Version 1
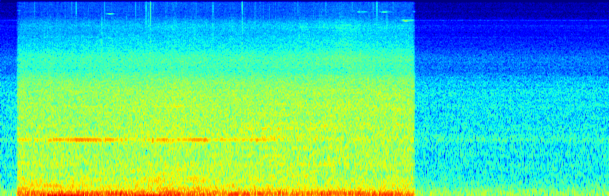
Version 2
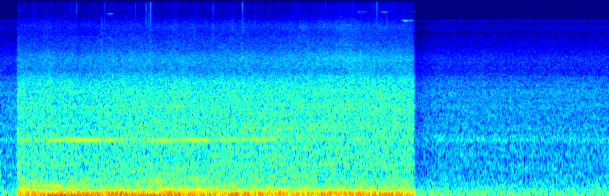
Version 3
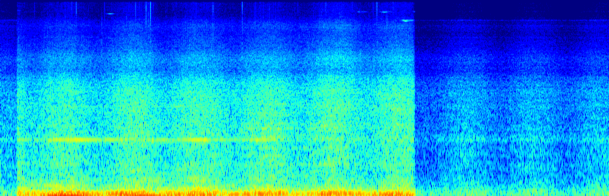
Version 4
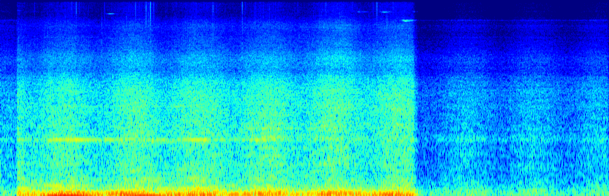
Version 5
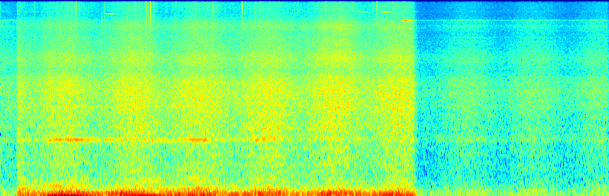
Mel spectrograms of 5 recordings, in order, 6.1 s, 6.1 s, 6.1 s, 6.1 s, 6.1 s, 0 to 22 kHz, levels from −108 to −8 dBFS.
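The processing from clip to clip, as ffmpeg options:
ffmpeg -i in.wav -filter_complex "[0:a]acrossover=split=160[link_01][link_02];[link_02]acompressor=threshold=-44dB:ratio=2[link_03];[link_01][link_03]amix=inputs=2:normalize=0,volume=-7.5dB" out.wav
ffmpeg -i in.wav -af "tremolo=f=1.5:d=0.54,volume=2.5dB" out.wav
ffmpeg -i in.wav -filter_complex "[0:a]asplit=2[link_01][link_02];[link_02]adelay=33,volume=-12dB[link_03];[link_01][link_03]amix=inputs=2:normalize=0" out.wav
ffmpeg -i in.wav -af "crystalizer=i=7.5:c=0,volume=9dB" out.wav

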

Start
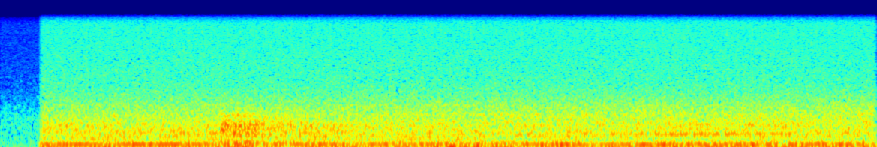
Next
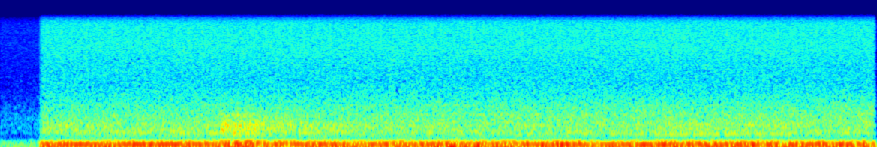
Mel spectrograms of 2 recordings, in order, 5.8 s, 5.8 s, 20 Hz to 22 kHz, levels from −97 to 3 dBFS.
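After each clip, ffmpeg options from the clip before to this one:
ffmpeg -i in.wav -af "firequalizer=gain_entry='entry(110,0);entry(190,-30);entry(310,-16);entry(6600,-7)':delay=0.05:min_phase=1,volume=4.5dB" out.wav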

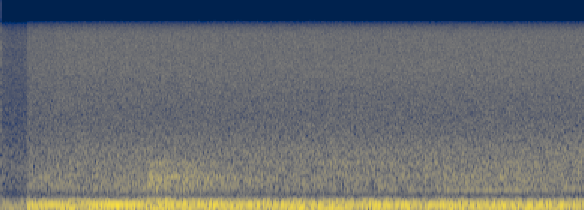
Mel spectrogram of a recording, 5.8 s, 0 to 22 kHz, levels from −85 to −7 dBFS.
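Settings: ffmpeg -i in.wav -af "tiltshelf=frequency=780:gain=-4.5,aecho=1:1:40.82|268.2:0.282|0.631,acompressor=mode=upward:threshold=-22dB:ratio=2.5,volume=1.5dB" out.wav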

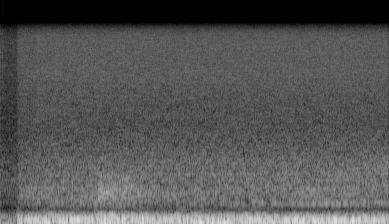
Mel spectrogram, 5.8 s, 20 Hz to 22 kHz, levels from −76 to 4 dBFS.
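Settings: ffmpeg -i in.wav -filter_complex "[0:a]asplit=2[link_01][link_02];[link_02]adelay=34,volume=-5.5dB[link_03];[link_01][link_03]amix=inputs=2:normalize=0,volume=4dB" out.wav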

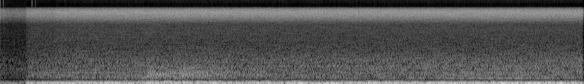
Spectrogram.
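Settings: ffmpeg -i in.wav -af "aecho=1:1:320:0.562,aexciter=amount=12.2:drive=6.4:freq=9300,volume=-6.5dB" out.wav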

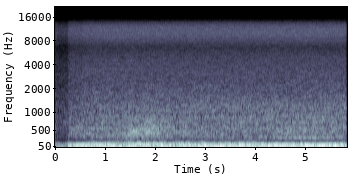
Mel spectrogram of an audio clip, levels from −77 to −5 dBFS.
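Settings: ffmpeg -i in.wav -af "lowpass=4000,volume=3dB" out.wav

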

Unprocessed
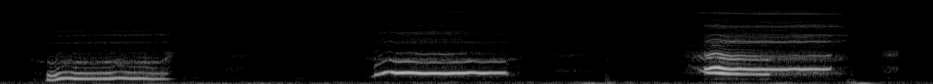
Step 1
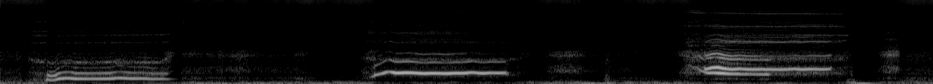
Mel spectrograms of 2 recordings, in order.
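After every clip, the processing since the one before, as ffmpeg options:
ffmpeg -i in.wav -af "acompressor=mode=upward:threshold=-32dB:ratio=2.5,volume=-2.5dB" out.wav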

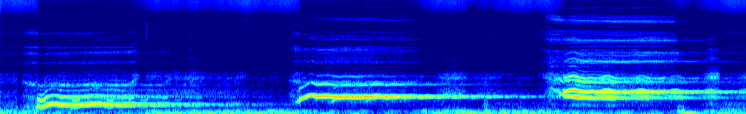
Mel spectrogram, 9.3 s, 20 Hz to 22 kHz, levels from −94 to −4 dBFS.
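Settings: ffmpeg -i in.wav -filter_complex "[0:a]equalizer=frequency=2300:width_type=o:width=1:gain=-5,asplit=2[link_01][link_02];[link_02]adelay=426,lowpass=frequency=3600:poles=1,volume=-8.5dB,asplit=2[link_03][link_04];[link_04]adelay=426,lowpass=frequency=3600:poles=1,volume=0.46,asplit=2[link_05][link_06];[link_06]adelay=426,lowpass=frequency=3600:poles=1,volume=0.46,asplit=2[link_07][link_08];[link_08]adelay=426,lowpass=frequency=3600:poles=1,volume=0.46,asplit=2[link_09][link_10];[link_10]adelay=426,lowpass=frequency=3600:poles=1,volume=0.46[link_11];[link_01][link_03][link_05][link_07][link_09][link_11]amix=inputs=6:normalize=0,volume=-7.5dB" out.wav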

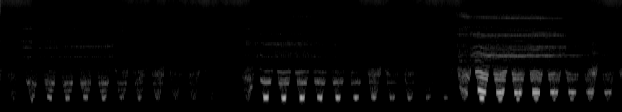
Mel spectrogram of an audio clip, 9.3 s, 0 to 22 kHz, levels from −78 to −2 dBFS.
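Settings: ffmpeg -i in.wav -af "afftfilt=real='re*gte(b*sr/1024,460*pow(2000/460,0.5+0.5*sin(2*PI*3.7*pts/sr)))':imag='im*gte(b*sr/1024,460*pow(2000/460,0.5+0.5*sin(2*PI*3.7*pts/sr)))':win_size=1024:overlap=0.75,volume=4dB" out.wav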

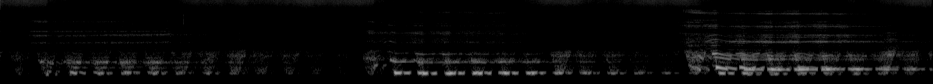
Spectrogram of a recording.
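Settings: ffmpeg -i in.wav -filter_complex "[0:a]asplit=2[link_01][link_02];[link_02]aecho=0:1:89|234:0.266|0.316[link_03];[link_01][link_03]amix=inputs=2:normalize=0,acompressor=threshold=-37dB:ratio=12,volume=7.5dB" out.wav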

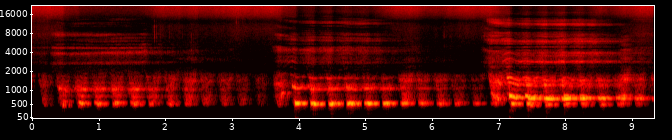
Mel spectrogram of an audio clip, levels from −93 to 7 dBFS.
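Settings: ffmpeg -i in.wav -filter_complex "[0:a]equalizer=frequency=2200:width_type=o:width=0.79:gain=-8.5,asplit=2[link_01][link_02];[link_02]adelay=30,volume=-7.5dB[link_03];[link_01][link_03]amix=inputs=2:normalize=0" out.wav

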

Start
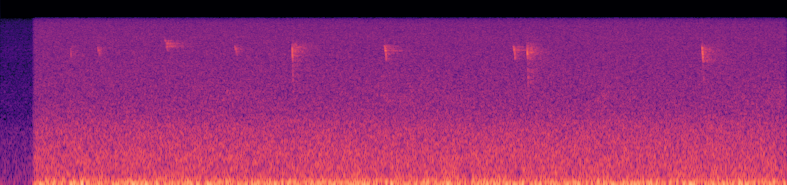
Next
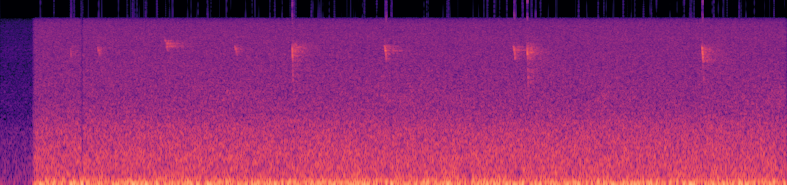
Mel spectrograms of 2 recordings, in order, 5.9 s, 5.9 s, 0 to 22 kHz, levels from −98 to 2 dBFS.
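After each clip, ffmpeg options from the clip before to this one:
ffmpeg -i in.wav -af "asoftclip=type=hard:threshold=-16.5dB" out.wav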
